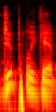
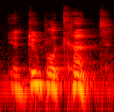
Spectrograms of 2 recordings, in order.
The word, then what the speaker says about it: Duplicant: It's not duplicate, but what was it? Duplicant.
